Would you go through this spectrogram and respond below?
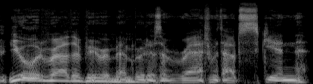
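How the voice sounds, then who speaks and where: A man's voice: sing-song, moderate pace, vocal fry, no room sound, heavily acted. A man voicing a brutish barbarian pit champion who taunts and roars defiantly in a fantasy story. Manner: booming, roaring, taunting.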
